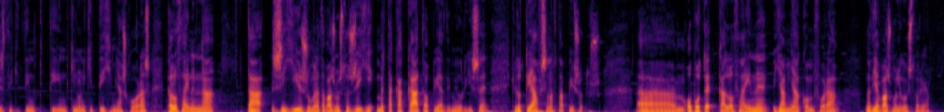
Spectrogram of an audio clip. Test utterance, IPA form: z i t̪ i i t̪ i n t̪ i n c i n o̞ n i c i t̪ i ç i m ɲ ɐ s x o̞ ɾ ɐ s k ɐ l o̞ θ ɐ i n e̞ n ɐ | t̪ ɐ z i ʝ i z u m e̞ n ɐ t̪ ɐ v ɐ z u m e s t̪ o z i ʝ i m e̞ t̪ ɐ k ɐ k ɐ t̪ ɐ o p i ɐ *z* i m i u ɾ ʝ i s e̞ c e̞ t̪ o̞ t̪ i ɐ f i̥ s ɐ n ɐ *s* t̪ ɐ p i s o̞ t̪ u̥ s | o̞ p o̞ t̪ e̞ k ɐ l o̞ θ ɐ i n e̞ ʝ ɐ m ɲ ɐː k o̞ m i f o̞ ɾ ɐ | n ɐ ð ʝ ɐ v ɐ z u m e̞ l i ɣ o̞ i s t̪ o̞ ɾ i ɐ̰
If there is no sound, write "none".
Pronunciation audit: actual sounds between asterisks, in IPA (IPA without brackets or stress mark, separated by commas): ð, f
